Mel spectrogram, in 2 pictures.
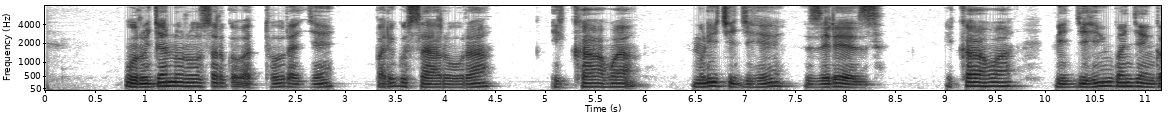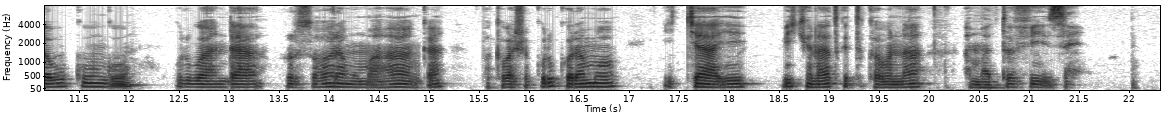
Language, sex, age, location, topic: Kinyarwanda, male, 25-35, Nyagatare, agriculture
